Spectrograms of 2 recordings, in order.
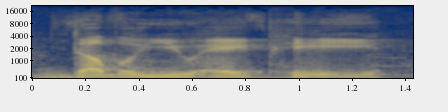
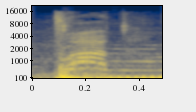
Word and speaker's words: WAP: I call it WAP, which is apparently wrong. Cardi gives the actual pronunciation in the song. I should have just copied her. I'm talking whap, whap, whap.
